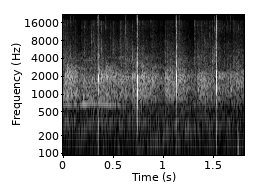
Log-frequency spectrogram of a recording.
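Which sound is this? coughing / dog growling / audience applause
audience applause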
